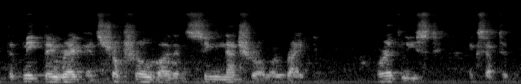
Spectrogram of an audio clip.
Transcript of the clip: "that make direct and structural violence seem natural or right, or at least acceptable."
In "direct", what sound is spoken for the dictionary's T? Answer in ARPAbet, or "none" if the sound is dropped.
none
